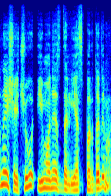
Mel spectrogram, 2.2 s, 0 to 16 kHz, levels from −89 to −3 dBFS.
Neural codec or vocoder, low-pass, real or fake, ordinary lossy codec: codec, 44.1 kHz, 2.6 kbps, DAC; 14.4 kHz; fake; AAC, 96 kbps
